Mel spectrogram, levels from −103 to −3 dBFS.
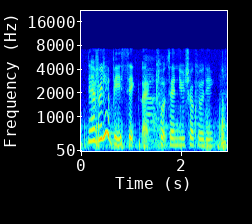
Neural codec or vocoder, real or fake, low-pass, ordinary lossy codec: none; real; 7.2 kHz; none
